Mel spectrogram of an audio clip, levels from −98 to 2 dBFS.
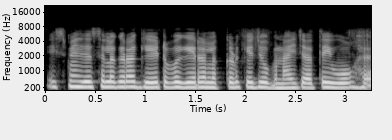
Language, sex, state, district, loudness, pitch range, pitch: Hindi, female, Bihar, Sitamarhi, -16 LUFS, 220-240 Hz, 230 Hz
